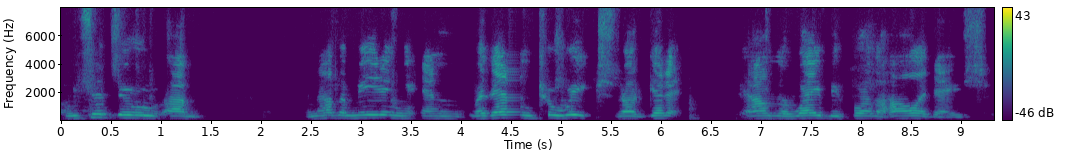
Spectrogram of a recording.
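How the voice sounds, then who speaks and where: Committee chair, slow hesitant speech, dull lo-fi call audio. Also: mid-range voice, fairly even intonation. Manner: hesitant, halting, many fillers. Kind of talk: chairing an online committee meeting.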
